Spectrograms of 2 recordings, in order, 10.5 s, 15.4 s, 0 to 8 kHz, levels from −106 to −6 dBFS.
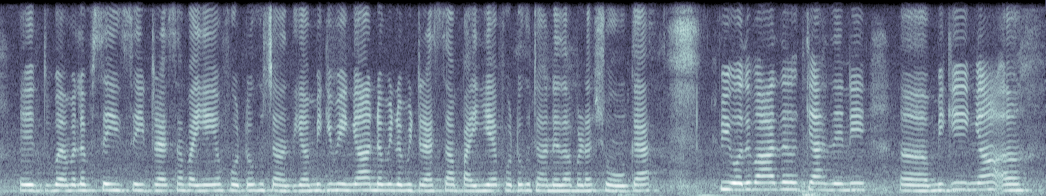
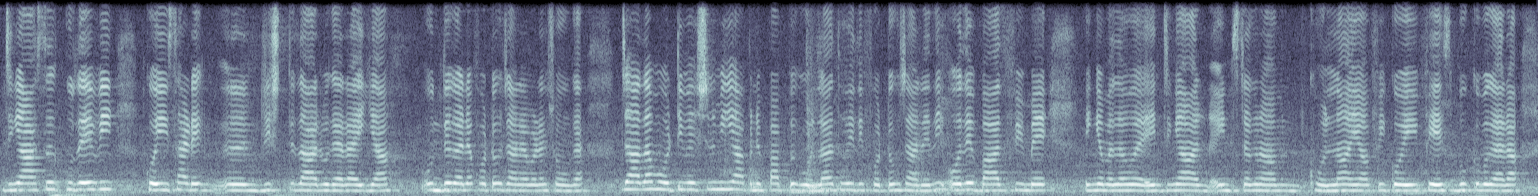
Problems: constant background noise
